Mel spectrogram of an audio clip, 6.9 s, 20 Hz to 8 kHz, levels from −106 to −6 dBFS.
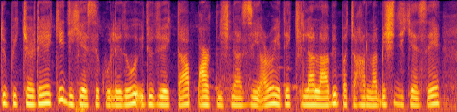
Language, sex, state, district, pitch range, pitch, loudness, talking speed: Nagamese, female, Nagaland, Dimapur, 150-170 Hz, 155 Hz, -18 LUFS, 210 wpm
